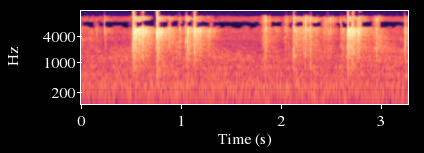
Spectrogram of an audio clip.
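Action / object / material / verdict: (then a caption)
scrape / bar of soap / soap / none. A blade carves and crushes small cubes out of the surface of a solid, palm-sized, cream-colored glycerine soap bar held in one hand. The result is a series of sharp, bright crunching snaps over a low, steady background hiss, each snap dying away quickly.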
